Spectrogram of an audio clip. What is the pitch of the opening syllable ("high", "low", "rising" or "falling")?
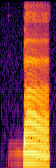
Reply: falling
